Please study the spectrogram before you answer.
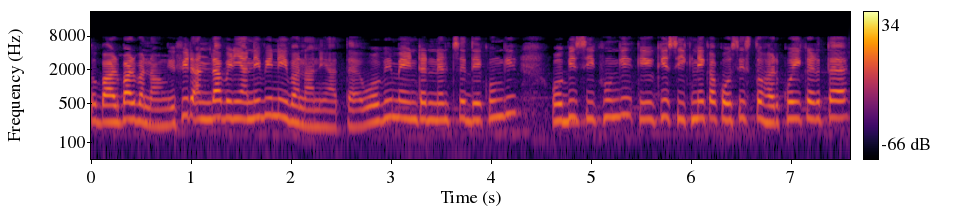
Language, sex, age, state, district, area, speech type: Hindi, female, 18-30, Bihar, Muzaffarpur, urban, spontaneous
